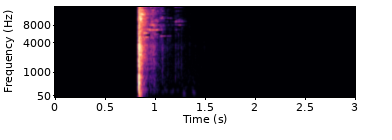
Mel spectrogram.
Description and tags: Breaking Glass 11
breaking, shards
